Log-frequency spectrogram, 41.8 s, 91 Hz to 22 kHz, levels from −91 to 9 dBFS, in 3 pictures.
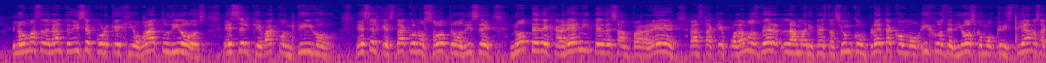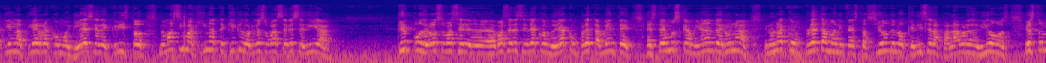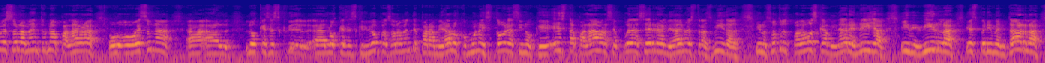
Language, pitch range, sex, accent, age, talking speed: Spanish, 225-270 Hz, male, Mexican, 40-59, 190 wpm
